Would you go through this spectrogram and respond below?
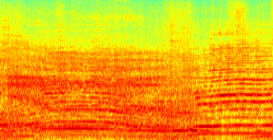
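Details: Lowing cattle give steady, drawn-out moos with strong harmonics. A second, higher moo enters in the last second, over continuous low rumbling.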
